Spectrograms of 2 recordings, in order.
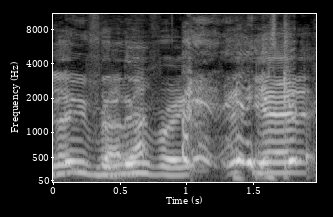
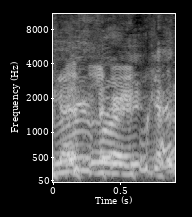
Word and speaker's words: Louvre: It's spelled Louvre though, isn't it? It's Louvre. So mate, I'm English. I'm with Carlton. I'm not going to go try and spice it up and put Louvre or whatever it is.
